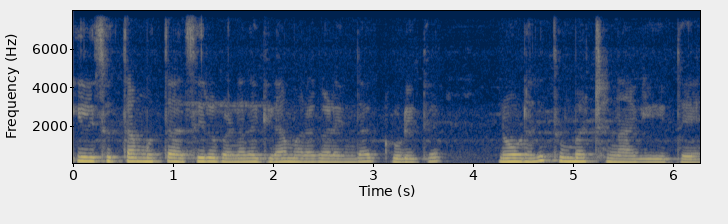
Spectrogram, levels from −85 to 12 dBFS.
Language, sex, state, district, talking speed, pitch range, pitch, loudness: Kannada, female, Karnataka, Belgaum, 105 wpm, 165-190 Hz, 180 Hz, -17 LUFS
